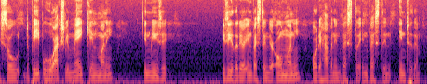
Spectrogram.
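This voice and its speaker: A man with a fairly low voice and a bright, sharp tone talks at a fairly quick pace with ordinary pitch variation and long, frequent pauses. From Jamaica and Brooklyn, US. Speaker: rapper, musician. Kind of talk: interview.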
